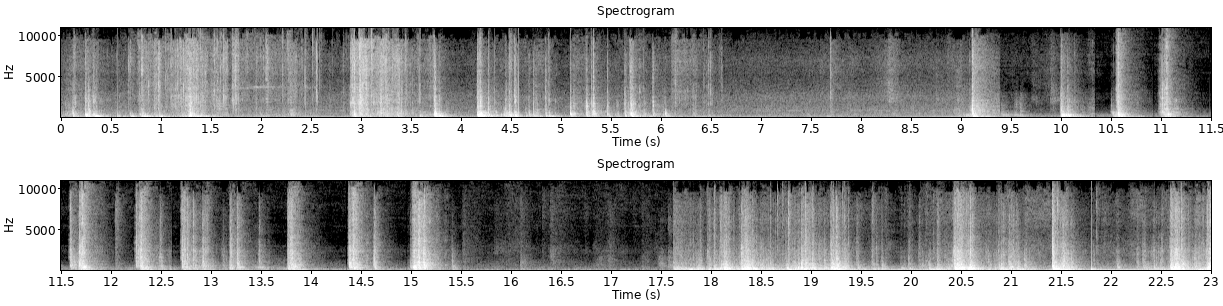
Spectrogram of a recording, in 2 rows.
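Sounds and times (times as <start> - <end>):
clattering rumbling noise: 0.1 - 6.6, 17.6 - 23.0
containers knocking on shelves: 2.9 - 6.1, 17.6 - 23.0.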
